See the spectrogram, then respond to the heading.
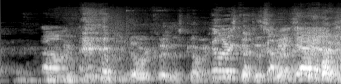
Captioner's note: all laughing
